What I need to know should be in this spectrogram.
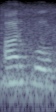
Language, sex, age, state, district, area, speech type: Nepali, female, 30-45, West Bengal, Darjeeling, rural, read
